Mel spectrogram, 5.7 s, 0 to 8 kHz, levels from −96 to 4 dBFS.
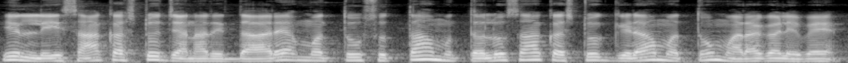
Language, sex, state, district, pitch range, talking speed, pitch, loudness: Kannada, male, Karnataka, Bangalore, 120-160 Hz, 105 wpm, 135 Hz, -12 LUFS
